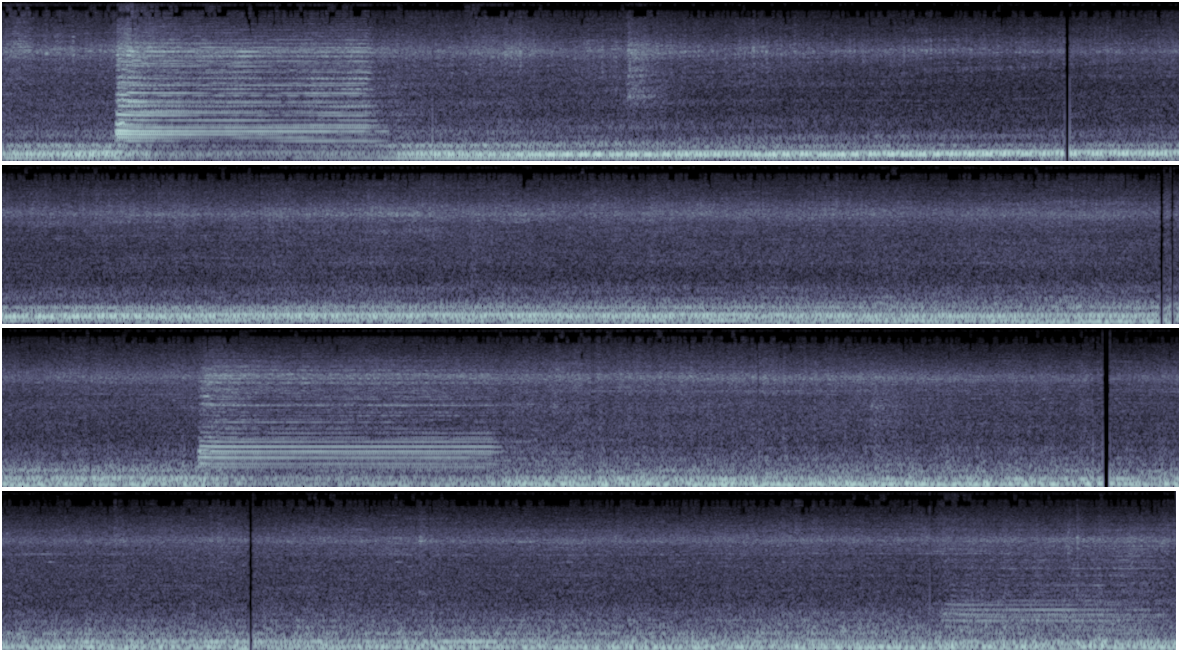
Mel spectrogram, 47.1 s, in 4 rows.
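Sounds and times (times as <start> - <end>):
freight train wheels rumbling: 0.0 - 47.0.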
